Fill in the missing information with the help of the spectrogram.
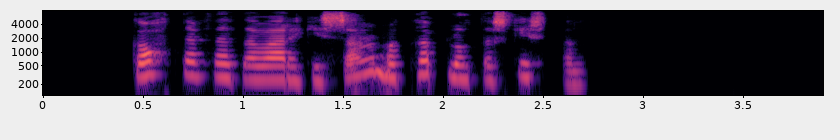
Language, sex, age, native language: Icelandic, female, 18-19, Icelandic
